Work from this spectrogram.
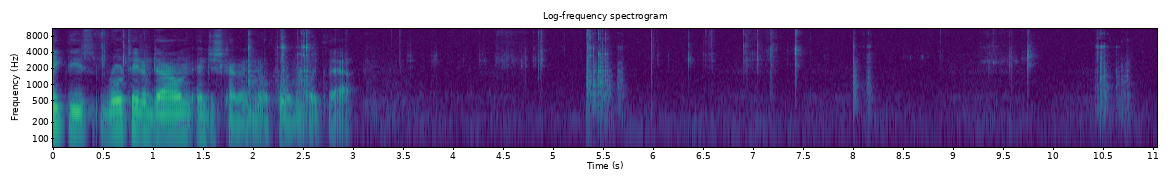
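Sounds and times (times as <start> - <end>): plastic puzzle cube pieces clicking: 6.0 - 7.5.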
